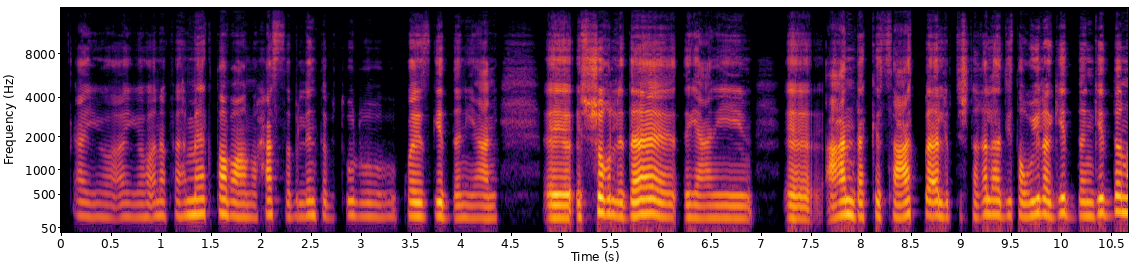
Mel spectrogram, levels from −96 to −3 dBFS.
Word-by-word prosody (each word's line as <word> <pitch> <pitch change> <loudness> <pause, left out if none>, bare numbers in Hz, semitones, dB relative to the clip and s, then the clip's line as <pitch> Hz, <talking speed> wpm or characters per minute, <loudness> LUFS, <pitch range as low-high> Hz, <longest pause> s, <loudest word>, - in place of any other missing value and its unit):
أيوه، 175 -3 -13
أيوه. 175 -1 -13
أنا 190 +1 -8
فاهماك 200 +3 -3
طبعًا 185 -6 0
وحاسّة 200 +2 -5
باللي 180 +2 -9
أنت 195 -1 -8
بتقوله 180 0 -13
كويس 185 -1 -1
جدًا 165 -3 -1
يعني. 160 -1 -7 0.5
آآ، 165 0 +5
الشُغل 195 +1 +3
ده 185 +2 +4 0.5
يعني 165 -1 -6 0.3
آآ 155 -3 -2
عندك 190 -1 +3
الساعات 180 +3 +1
بقى 190 -2 +5
اللي 180 -2 0
بتشتغلها 180 +3 -3
دي 190 0 -9
طويلة 195 +2 +1
جدًا، 190 -1 -3
جدًا 215 +4 +1
180 Hz, 145 wpm, -22 LUFS, 170-195 Hz, 0.5 s, آآ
